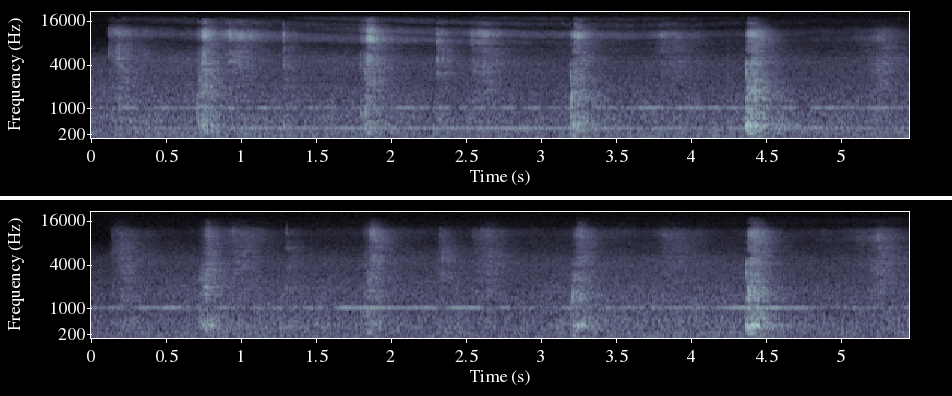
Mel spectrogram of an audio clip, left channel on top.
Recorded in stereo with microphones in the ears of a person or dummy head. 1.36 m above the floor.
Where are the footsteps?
70° left (ahead or behind), 4.5 m; by 5.5 s 5° right (ahead or behind), 3 m.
